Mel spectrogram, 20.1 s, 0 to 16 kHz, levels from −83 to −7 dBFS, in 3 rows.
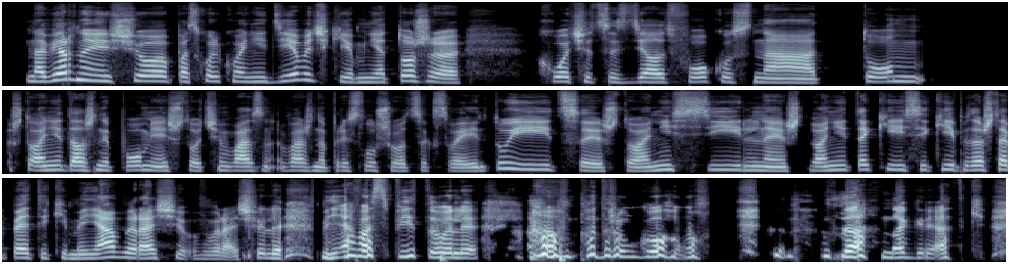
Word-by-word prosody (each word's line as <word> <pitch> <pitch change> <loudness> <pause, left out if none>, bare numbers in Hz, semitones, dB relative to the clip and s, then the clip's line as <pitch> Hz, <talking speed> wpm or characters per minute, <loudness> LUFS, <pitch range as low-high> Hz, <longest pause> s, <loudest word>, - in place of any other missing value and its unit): наверное, 260 +3 +4
еще 225 -1 +1
поскольку 215 +1 -6
они 200 -1 -6
девочки, 235 -1 0
мне 185 0 -5
тоже 190 -5 +1 0.5
хочется 200 -3 -3
сделать 185 +1 -2
фокус 195 -1 -6
на 170 -3 0 0.3
том, 210 +1 -7 0.6
что 185 - -4
они 190 +2 -1
должны 185 0 -1
помнить, 180 0 -5
что 175 - -3
очень 175 +2 -4
вазн 170 -1 -2
важно 170 -2 -6
прислушиваться 165 -1 -6
к - - -30
своей 150 +1 -5
интуиции, 205 -5 0
что 150 +1 -2
они 175 +7 -3
сильные, 185 -5 -1
что 170 +2 0
они 190 +4 -3
такие-сякие, 205 0 -2
потому 190 +1 -2
что 205 +2 +3
опять-таки 195 -1 0
меня 180 +6 +5
выращи 190 -3 +4
выращивали, 165 +4 -1 0.2
меня 210 +6 +4
воспитывали 210 -7 +4 0.7
по-другому, 255 -5 +1 1.0
да 235 -2 +10
на 210 -2 +4
грядке. 200 -2 -3
195 Hz, 125 wpm, -23 LUFS, 175-210 Hz, 1.0 s, да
